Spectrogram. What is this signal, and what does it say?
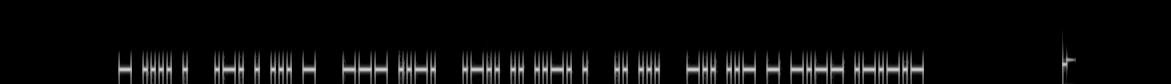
Morse code, heard as a keyed tone, about 30 wpm, 700 Hz. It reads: THE REST OF LIFE IS DUTY.
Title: Sentences from Top 1500 Words 30wpm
